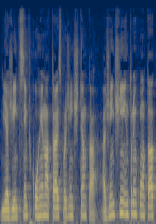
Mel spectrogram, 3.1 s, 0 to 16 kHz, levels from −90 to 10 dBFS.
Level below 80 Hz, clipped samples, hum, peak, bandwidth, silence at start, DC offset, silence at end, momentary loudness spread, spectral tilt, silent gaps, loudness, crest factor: -48 dBFS; under 0.1%; none; -2 dBFS; 13.5 kHz; 0 s; under 0.1%; 0 s; 6 LU; -5.5 dB/octave; none; -20 LUFS; 16 dB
